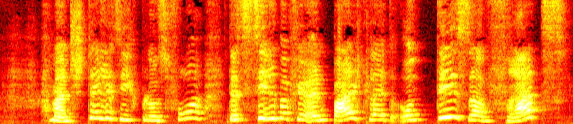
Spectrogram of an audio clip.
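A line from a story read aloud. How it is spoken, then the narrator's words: Shouted. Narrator (German): schrie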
